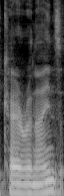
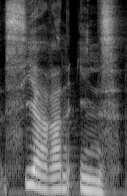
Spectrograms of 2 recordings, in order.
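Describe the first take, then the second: First: Said in the usual way. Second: «Ciaran Hinds» dit lentement, à la française, syllabe par syllabe. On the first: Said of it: "Moi je dis Kyron Hines". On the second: Shown as a demonstration. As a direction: prononcer «Ciaran Hinds» très lentement comme un nom français. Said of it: "alors je vais le dire à la française". (nom anglais prononcé à la française, très lentement)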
